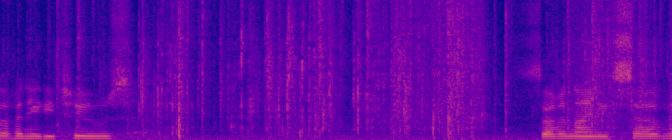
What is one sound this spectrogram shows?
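Plastic bags of small beads crinkle and rustle as hands handle them.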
